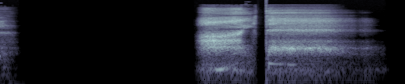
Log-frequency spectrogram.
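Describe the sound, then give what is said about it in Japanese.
Slow, calming breaths: a brief breath trails off at the start, then silence. Two long, audible breaths follow back to back, soft and airy, the second fading gradually. “吐いて、吸って、吐いて、吸って。”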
